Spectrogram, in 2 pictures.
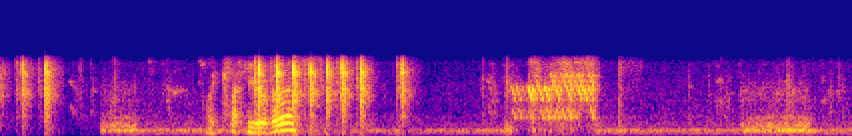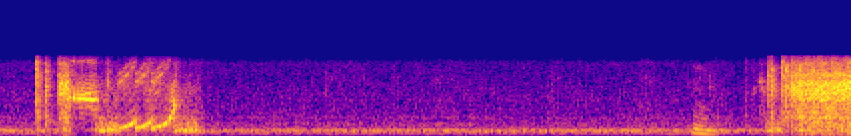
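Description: A low electronic hum drones from an arcade game.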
